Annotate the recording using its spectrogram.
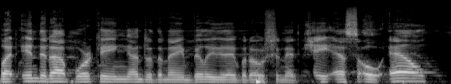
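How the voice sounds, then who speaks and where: Someone speaks at a moderate pace with an American accent and an ordinary speaking voice. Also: man. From Ohio, US Midwest (Cleveland). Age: 60s. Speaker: voiceover artist and former radio DJ. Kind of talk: interview.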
